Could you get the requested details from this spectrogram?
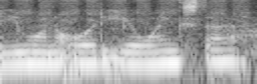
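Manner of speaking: ordinary talk, nothing marked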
